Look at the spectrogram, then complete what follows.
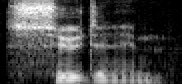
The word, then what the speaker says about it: pseudonym: So, the P is silent. So, it's basically you could say pseudonym.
